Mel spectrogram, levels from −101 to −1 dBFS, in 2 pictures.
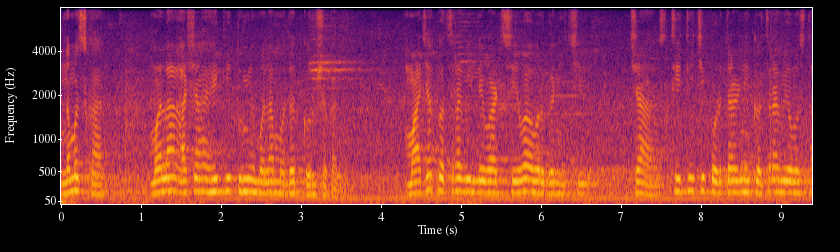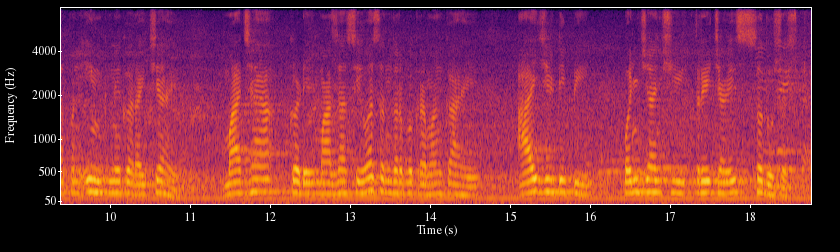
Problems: constant background noise, continuous background conversations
